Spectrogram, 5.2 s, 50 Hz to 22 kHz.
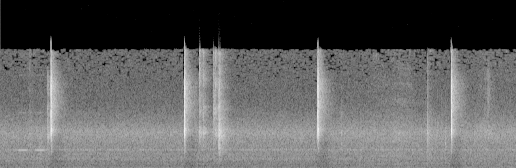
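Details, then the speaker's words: Gallagher M300 electric fence charger after repair, powered on and working: sharp dry ticks about every 1.3 seconds in a quiet room, charger pulsing; clicking suspected to be arcing somewhere, not confirmed. "Alright, so it's clicking. Sounds like it's arcing somewhere."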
